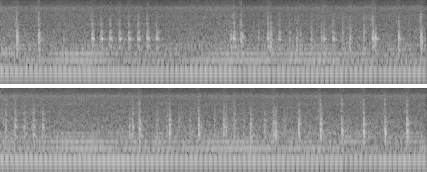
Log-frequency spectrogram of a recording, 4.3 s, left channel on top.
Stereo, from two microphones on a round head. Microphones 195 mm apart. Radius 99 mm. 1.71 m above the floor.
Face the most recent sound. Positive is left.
No sound to turn to.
